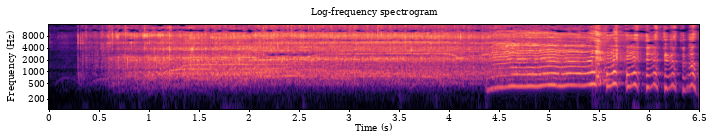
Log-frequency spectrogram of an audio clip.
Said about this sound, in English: Okay, pretend this cheering is a boo.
